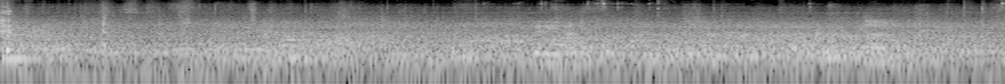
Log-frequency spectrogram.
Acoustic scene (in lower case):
crowded indoor space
